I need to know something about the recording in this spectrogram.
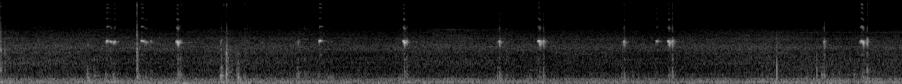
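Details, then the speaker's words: Toyota (2021 Highlander, 5,000 miles) door gives short, sharp uneven squeaky pops when opening and closing; door check mounting bolts loose so it rubs metal, fixed by tightening both with a 10mm socket. "Basically what it's doing is pushing back on this, rubbing on the metal part of it. So you gotta do is take a 10mm socket and just tighten these two up, and that should go away."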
